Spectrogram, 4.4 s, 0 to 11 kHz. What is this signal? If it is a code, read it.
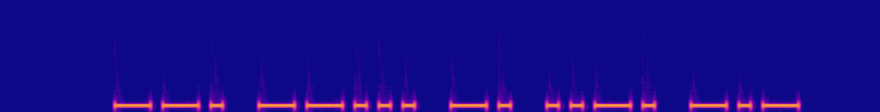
Morse code, heard as a keyed tone, about 20 wpm, 700 Hz. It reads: G7NFK
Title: DXCC-100 Call Signs - 5 Characters - Repeated 3x - 20wpm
